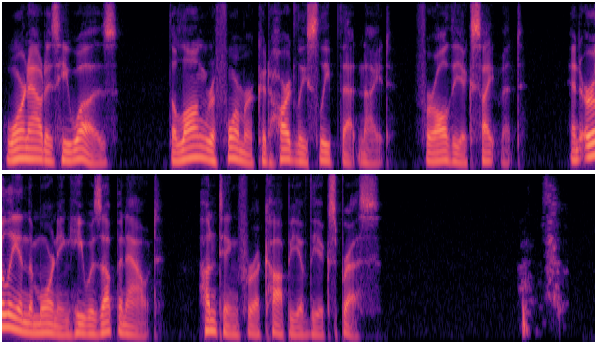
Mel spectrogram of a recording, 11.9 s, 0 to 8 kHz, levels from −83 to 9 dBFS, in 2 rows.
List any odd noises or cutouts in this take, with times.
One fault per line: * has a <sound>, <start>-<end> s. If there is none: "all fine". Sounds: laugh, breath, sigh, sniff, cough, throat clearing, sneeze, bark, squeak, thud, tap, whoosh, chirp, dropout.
* has a sneeze, 11.1-11.6 s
